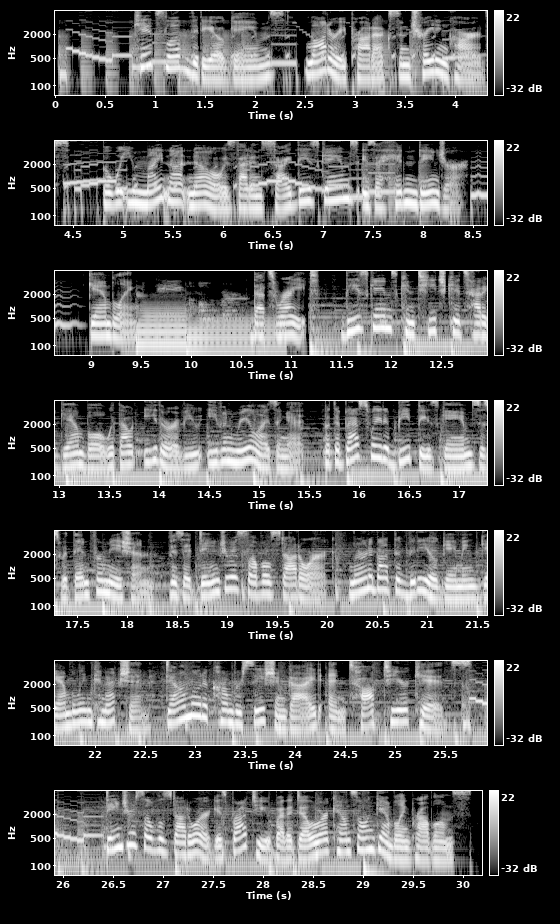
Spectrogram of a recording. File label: PSA WARM CONCERNED INFORMATIVE; Gaming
